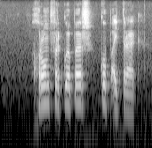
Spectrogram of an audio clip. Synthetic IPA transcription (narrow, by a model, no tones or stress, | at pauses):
χrɔntfərkuəpərskɔpœɥtːræk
